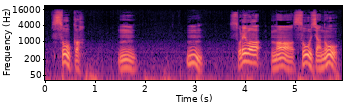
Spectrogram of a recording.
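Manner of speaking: lightly voiced evasive old emperor, quiet; noncommittal old man. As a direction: mumble vaguely, a hint of creaky old man. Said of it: "のらりくらりと".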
